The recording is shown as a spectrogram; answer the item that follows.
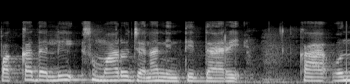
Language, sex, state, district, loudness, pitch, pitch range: Kannada, female, Karnataka, Bangalore, -13 LUFS, 175 Hz, 155-190 Hz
